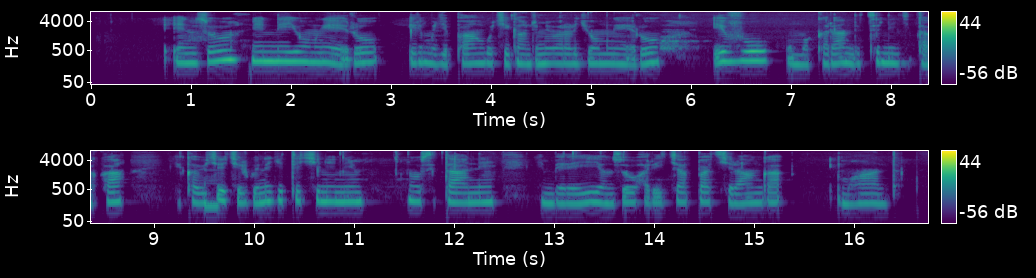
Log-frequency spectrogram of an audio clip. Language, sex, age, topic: Kinyarwanda, female, 18-24, government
